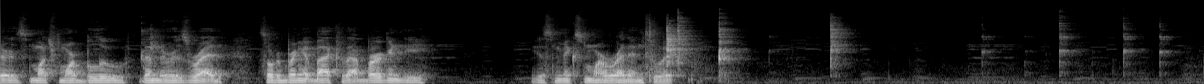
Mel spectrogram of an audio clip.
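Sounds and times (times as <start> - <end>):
metal palette knife clinking on glass: 9.8 - 11.9.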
